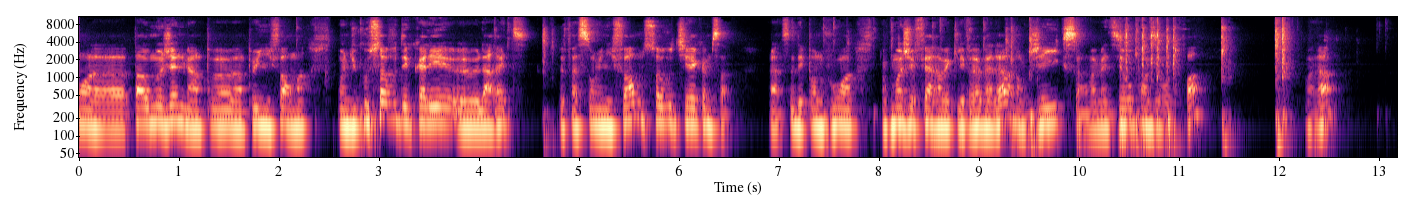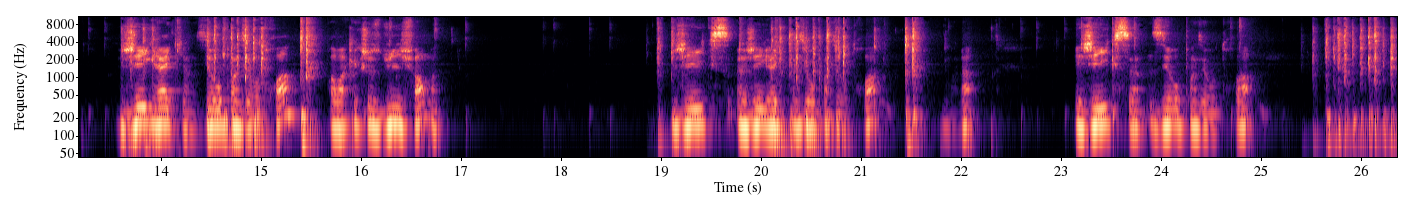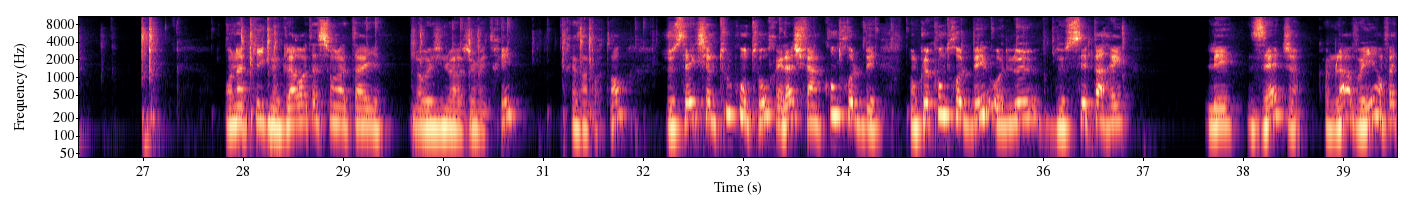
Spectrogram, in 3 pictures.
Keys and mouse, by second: 4.5 s, 9.2 g, 12.8 click, 13.0-16.1 middle drag, 13.5 g, 16.1-30.2 right drag, 17.8 click, 17.8 middle click, 18.8 g, 25.3 g, 27.9 Tab, 28.1 q, 29.1 click, 29.1 middle click, 29.6 q, 30.2 q, 31.3 Tab, 31.8 click, 32.1 alt+shift+click, 32.3 alt+shift+click, 33.4-39.5 middle drag, 36.4 ctrl+b.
